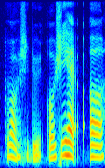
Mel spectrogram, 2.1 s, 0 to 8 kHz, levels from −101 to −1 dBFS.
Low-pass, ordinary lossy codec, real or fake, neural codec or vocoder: none; none; real; none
